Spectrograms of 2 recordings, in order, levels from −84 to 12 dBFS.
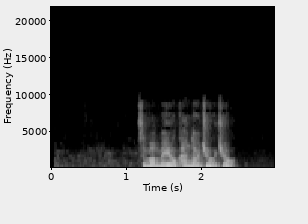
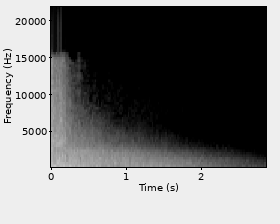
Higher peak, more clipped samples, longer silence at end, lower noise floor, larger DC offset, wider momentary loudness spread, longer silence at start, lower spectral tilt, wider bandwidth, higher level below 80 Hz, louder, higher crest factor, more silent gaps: second, -4 dBFS vs 0 dBFS; neither; second, 0.55 s vs 0.8 s; first, -58 dBFS vs -54 dBFS; neither; second, 8 LU vs 22 LU; first, 1.15 s vs 0 s; first, -6.5 dB/octave vs -3.5 dB/octave; second, 9.4 kHz vs 16.5 kHz; second, -52 dBFS vs -28 dBFS; about the same, -18 LUFS vs -19 LUFS; about the same, 18 dB vs 20 dB; neither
